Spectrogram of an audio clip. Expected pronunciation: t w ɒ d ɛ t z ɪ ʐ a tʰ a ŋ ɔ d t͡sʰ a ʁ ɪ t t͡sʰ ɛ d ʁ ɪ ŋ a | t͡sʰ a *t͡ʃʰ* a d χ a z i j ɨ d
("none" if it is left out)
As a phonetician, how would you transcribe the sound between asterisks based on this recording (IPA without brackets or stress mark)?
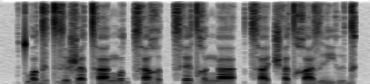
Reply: t͡ʃʰ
